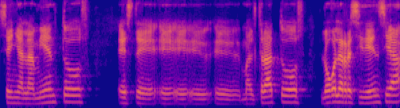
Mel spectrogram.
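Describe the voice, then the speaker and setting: The man's pitch sits fairly high. His intonation is monotone and flat. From Mexico, northern border region. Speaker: doctor and podcast host. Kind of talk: casual chat.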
